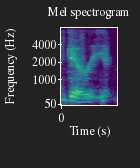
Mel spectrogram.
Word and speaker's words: Gerry: Actually, gerrymandering named after a person who pronounced his name Gary.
